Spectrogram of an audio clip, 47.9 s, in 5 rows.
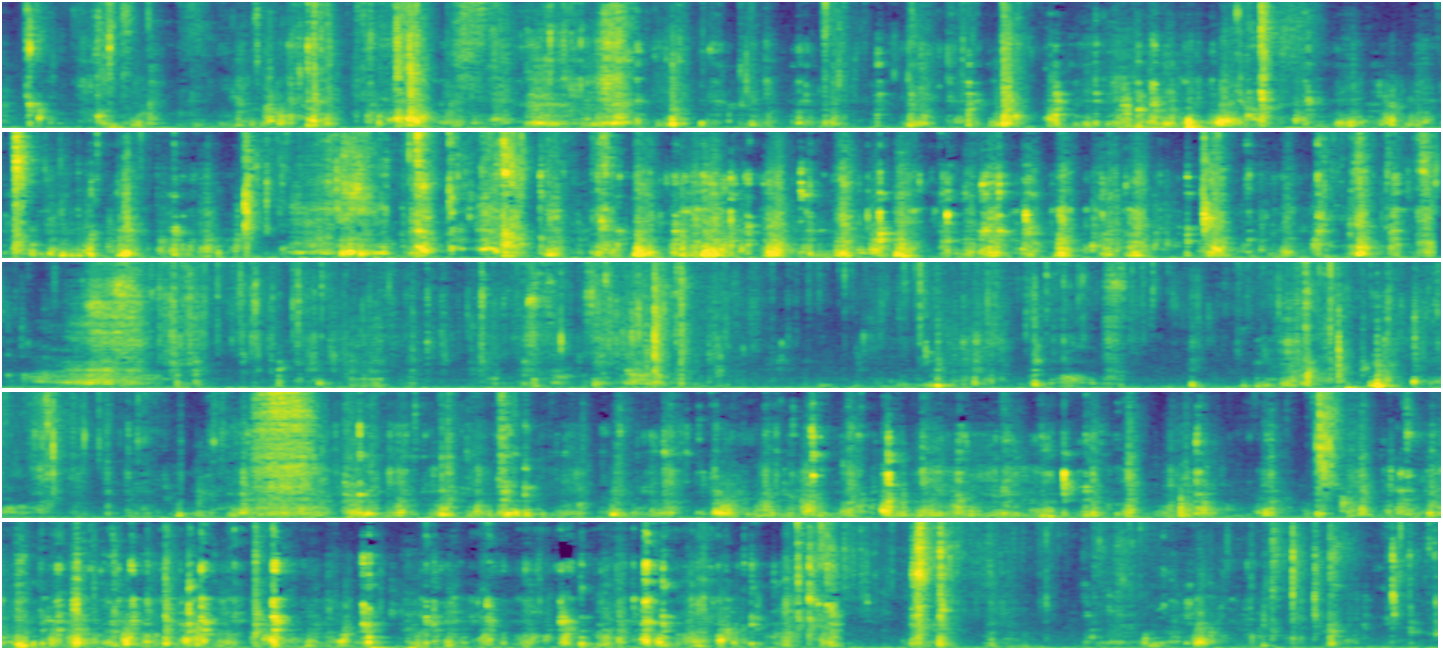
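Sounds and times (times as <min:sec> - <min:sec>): crunching bites and chewing: 0:00.0 - 0:19.4, 0:20.0 - 0:47.9.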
